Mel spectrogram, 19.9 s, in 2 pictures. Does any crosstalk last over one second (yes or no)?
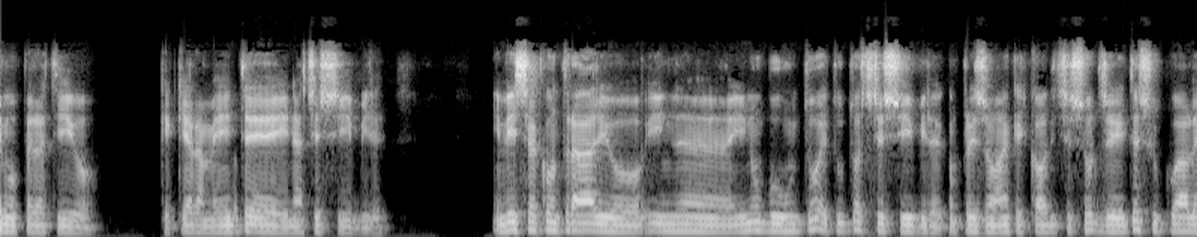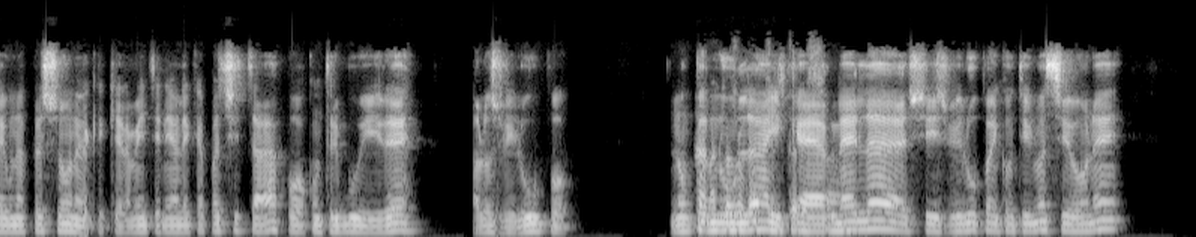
yes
